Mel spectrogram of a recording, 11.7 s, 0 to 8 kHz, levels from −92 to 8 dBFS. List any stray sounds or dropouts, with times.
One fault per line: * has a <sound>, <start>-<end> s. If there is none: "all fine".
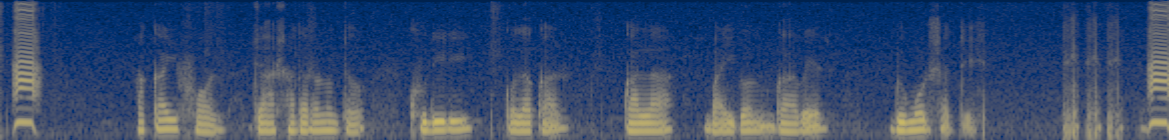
* has a laugh, 10.6-11.2 s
